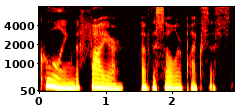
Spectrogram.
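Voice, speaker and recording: In a mid-range voice with no echo, a meditation guide reads a scripted guided meditation. The instructions are gentle, soft-spoken and measured.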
